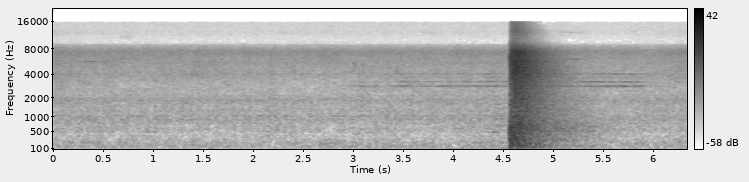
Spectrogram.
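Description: A single sudden loud bang about four and a half seconds in, dying away over about half a second.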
